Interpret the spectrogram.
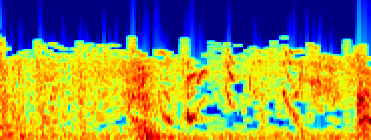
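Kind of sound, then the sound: animal, dog whimpering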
